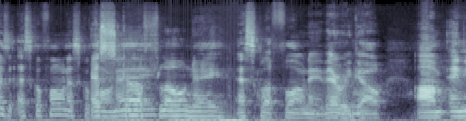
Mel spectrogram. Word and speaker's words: Escaflowne: Is it Escaflowne?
